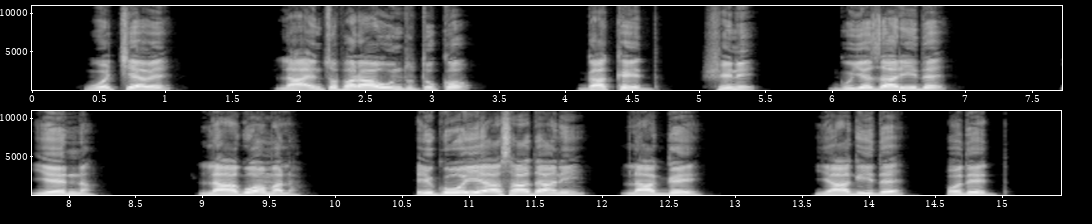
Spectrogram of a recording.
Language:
Dawro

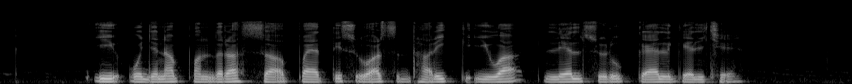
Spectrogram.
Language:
Maithili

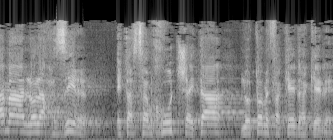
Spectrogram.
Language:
Hebrew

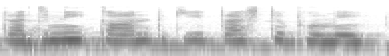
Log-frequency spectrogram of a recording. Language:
Hindi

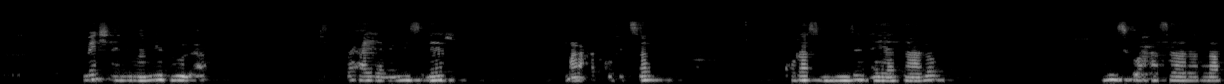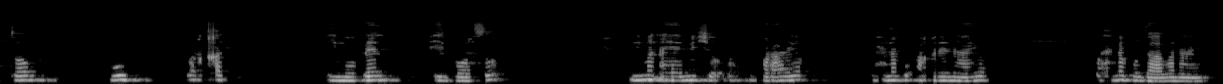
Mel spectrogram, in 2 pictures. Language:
Somali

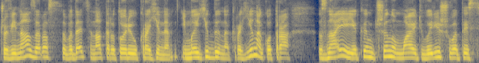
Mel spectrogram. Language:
Ukrainian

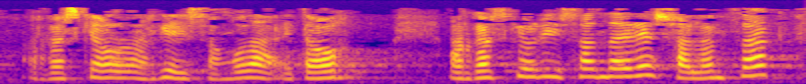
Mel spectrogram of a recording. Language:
Basque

